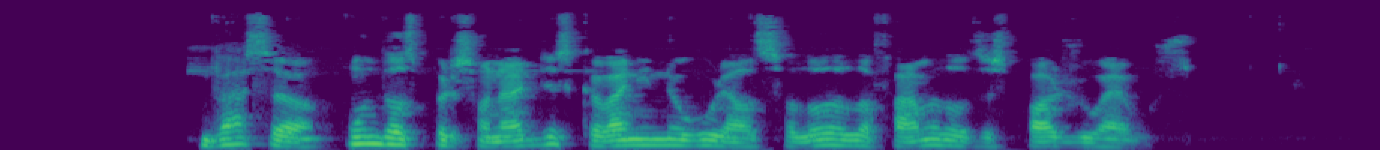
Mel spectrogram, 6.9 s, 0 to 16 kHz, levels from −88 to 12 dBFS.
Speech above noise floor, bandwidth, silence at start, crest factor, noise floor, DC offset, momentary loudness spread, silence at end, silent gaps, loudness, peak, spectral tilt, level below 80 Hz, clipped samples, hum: 45 dB; 11.5 kHz; 1 s; 18 dB; -66 dBFS; under 0.1%; 8 LU; 0.95 s; none; -21 LUFS; -4 dBFS; -6 dB/octave; -60 dBFS; under 0.1%; none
